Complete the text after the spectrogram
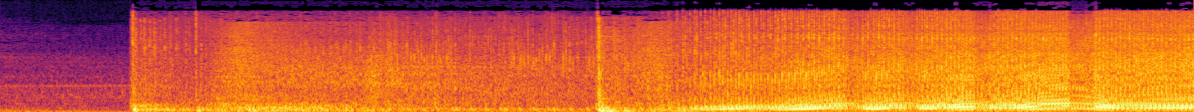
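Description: A motorcycle engine rumbles and revs up.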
